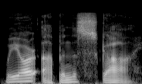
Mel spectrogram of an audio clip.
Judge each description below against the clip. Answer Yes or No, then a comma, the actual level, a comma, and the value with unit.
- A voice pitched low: Yes, low, 105 Hz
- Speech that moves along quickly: Yes, fast, 250 wpm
